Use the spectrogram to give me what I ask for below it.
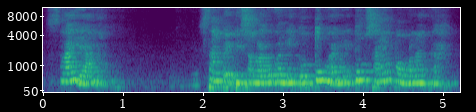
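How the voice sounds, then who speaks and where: A middle-aged woman speaks at a church, giving an emotional testimony to the congregation in a fairly high but mellow voice. She is recorded from far off in a very echoey hall, with faint room ambience behind her. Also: measured pace, a little hiss or hum. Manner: addresses listeners as "saudara", acts out tearful prayers in a high voice.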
